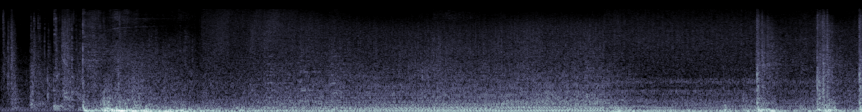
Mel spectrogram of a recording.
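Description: A propeller aircraft engine drones steadily and loudly.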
